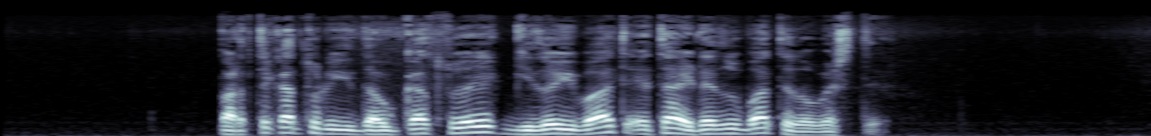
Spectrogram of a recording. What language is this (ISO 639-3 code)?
eus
